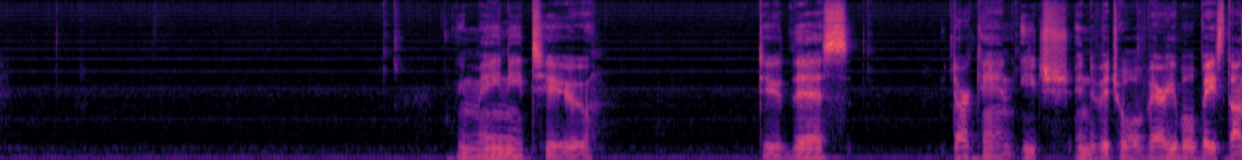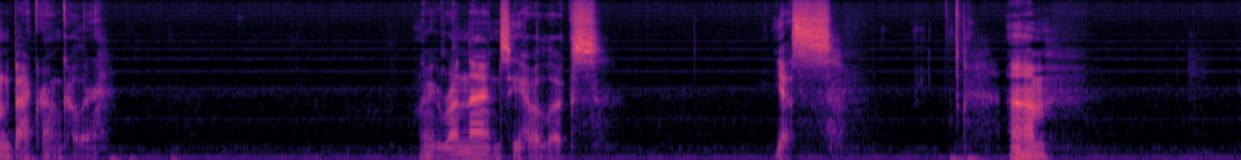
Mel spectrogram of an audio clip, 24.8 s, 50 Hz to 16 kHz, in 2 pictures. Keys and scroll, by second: 4.4 Return, 4.9 super+v, 9.7 super+c, 11.7 super+v, 13.5 super+s, 22.0 super+Tab.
